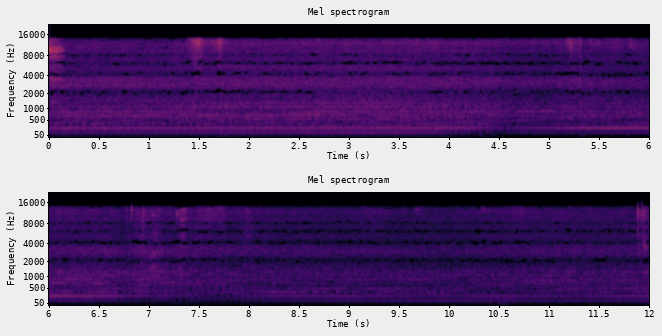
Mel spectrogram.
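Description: Steady low electrical hum from a running appliance, a little weaker from about four and a half seconds in.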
